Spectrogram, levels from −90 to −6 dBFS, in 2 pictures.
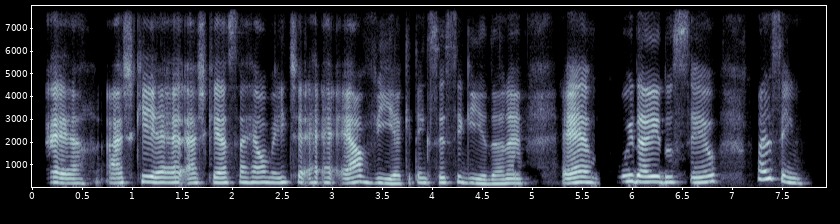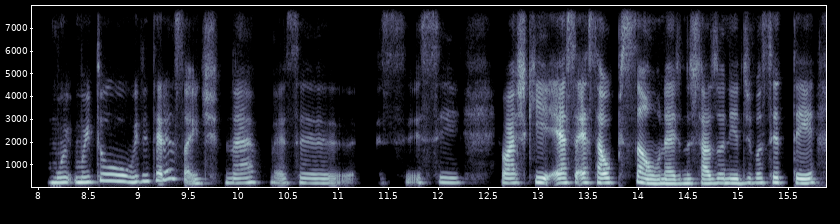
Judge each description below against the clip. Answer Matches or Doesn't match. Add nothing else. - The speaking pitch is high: Matches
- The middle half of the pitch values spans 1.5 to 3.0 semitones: Matches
